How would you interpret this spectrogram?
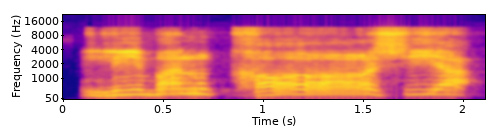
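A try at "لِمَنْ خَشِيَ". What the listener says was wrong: বানান করে পড়েন, খ টান দেবেন না, বানান করে পড়েন। লাম জেরে লি, মিম নুন জবর মান। মান। শিন জেরে শি। ইয়া। লিমান। লিমান।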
